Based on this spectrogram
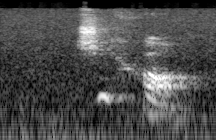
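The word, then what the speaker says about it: cicho: цурка донька це цурка але якщо Ми додамо літеру і то прочитаємо уже чі чі наприклад чіхо тихо чі чіхо так само з літерою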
